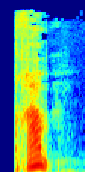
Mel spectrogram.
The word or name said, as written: dram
